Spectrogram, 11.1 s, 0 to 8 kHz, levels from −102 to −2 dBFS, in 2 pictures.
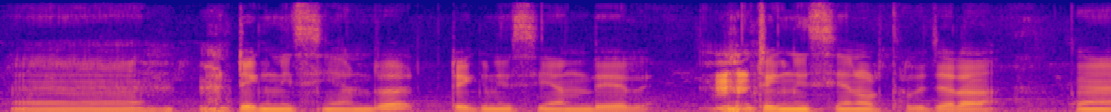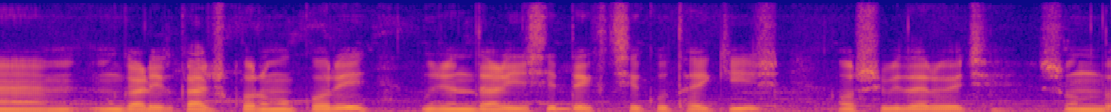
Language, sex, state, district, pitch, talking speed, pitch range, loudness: Bengali, male, West Bengal, Jhargram, 100 Hz, 120 wpm, 95-105 Hz, -34 LUFS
